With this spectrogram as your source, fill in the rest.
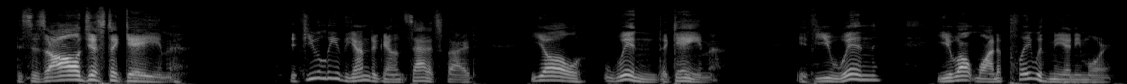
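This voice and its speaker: A put-on character voice speaks at a fairly slow pace in a very clean recording with a silent background. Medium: voice reel. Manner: menacing, taunting.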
